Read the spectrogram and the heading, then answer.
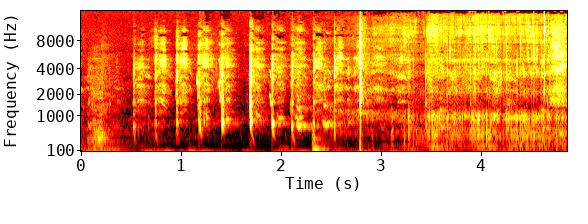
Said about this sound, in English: And then sips.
